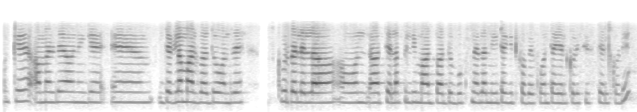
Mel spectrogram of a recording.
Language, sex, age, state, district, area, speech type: Kannada, female, 18-30, Karnataka, Davanagere, rural, conversation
